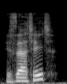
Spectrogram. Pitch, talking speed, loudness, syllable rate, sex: 165 Hz, 265 wpm, -15 LUFS, 5.9 syllables/s, male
